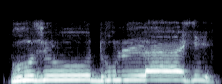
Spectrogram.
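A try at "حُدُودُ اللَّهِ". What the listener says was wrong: হুজু হবে না ওটা ওটা দাল আছে দাল আছে জাল নেই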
